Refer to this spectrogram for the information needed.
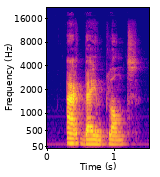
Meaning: strawberry plant
- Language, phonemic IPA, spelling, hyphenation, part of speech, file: Dutch, /ˈaːrt.bɛi̯.ə(n)ˌplɑnt/, aardbeienplant, aard‧bei‧en‧plant, noun, Nl-aardbeienplant.ogg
